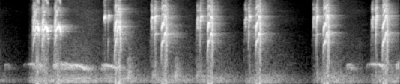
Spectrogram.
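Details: Long-tailed shrike calling in separate, spaced bursts of scratchy, buzzy notes, each burst under a second long and repeated roughly every second, with a low steady hum between them.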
